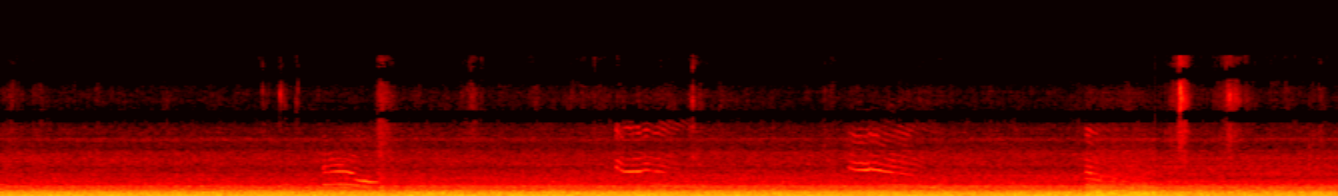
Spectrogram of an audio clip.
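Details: A cute baby kitten, a stray being fed, meows three times in high, thin, bending cries, each with a quick rise and fall, spaced about two to three seconds apart, over a steady low rumble of traffic noise.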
